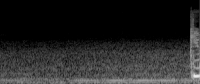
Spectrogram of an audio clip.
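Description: A steady low hum under faint background noise, with no distinct events.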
